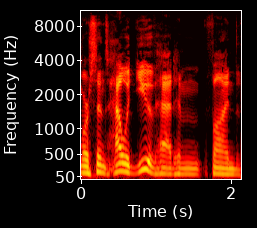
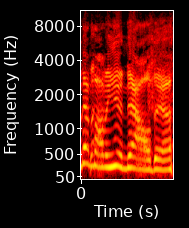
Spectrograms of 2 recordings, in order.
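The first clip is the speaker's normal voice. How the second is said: Bayou accent laid on thick, very high pitch; 12 semitones higher than usual. Redoing a movie mother with a Bayou accent, as suggested: Bayou accent. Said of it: "give her a Bayou accent".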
